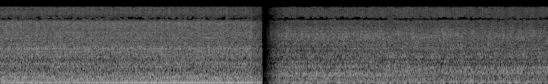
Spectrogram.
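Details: Nissan Navarra being repaired for misfire code P0304: steady, even idle with no stumble or missed beats; the engine sounds smooth and healthy.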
